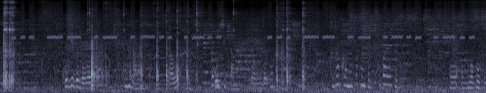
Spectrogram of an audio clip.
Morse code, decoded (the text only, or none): SMALL SMALL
